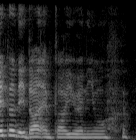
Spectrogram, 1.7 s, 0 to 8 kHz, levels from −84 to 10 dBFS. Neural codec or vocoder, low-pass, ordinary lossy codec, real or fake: none; none; none; real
